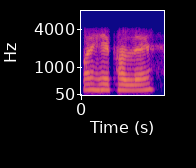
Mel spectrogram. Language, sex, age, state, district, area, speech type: Assamese, female, 30-45, Assam, Charaideo, rural, conversation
